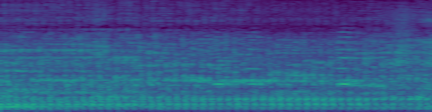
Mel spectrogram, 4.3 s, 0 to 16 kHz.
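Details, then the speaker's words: Honda TMX 125 single after carburetor cleaning, spark plug, ignition coil and CDI already replaced; steady even idle with no stumbling or stalling, previous misfire and dying on throttle release gone. Normal idle. "guys tanggal po yung ah pagkapal niya yan kanina hindi mo mabitawan ung gas kapag gagas mo naman namamalas siya tapos pag binitawan mo ung silinyador namamatay y diretso na siya ngayon yan guys"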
